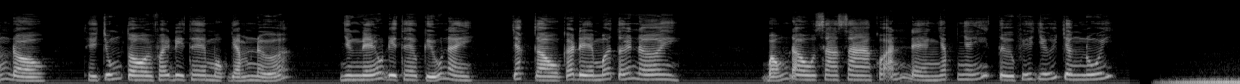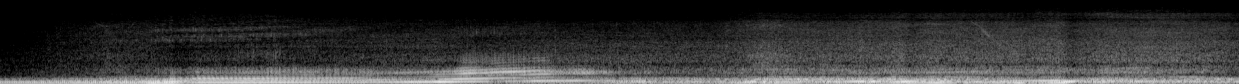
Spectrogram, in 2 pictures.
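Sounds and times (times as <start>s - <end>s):
speech: 0.1s - 6.8s, 7.6s - 11.2s, 17.0s - 17.2s
truck approaching: 11.6s - 24.7s.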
